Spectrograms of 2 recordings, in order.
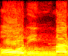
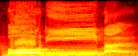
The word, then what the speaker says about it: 머리말: 조심하세요. 머릿말 아니야. 머리말.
